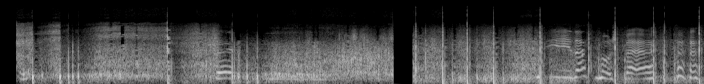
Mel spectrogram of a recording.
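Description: Bonfire night fireworks in the UK burst in a rapid series of sharp bangs and crackles with whistling, rising streaks, a loud continuous barrage close by, while people talk over the noise.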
